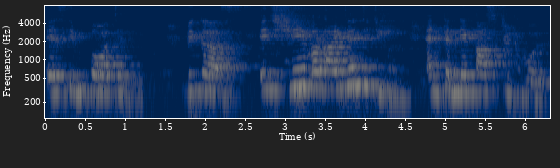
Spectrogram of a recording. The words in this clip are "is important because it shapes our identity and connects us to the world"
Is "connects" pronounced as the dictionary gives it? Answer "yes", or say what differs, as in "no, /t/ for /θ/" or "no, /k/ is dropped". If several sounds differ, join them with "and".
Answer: no, /s/ is dropped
